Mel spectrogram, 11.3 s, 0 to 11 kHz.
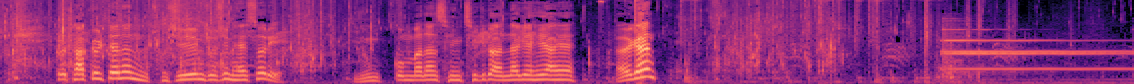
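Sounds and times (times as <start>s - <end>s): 
speech: 0.6s - 7.0s
school bell ringing to call teachers' meeting: 9.4s - 11.3s.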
